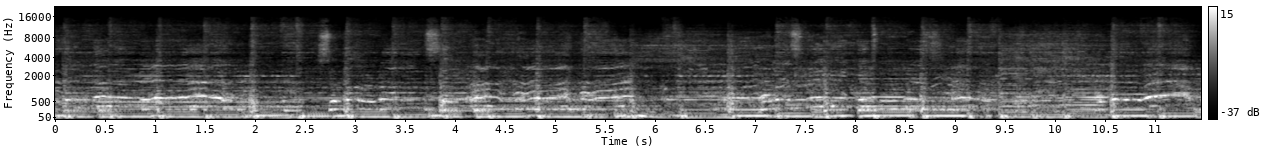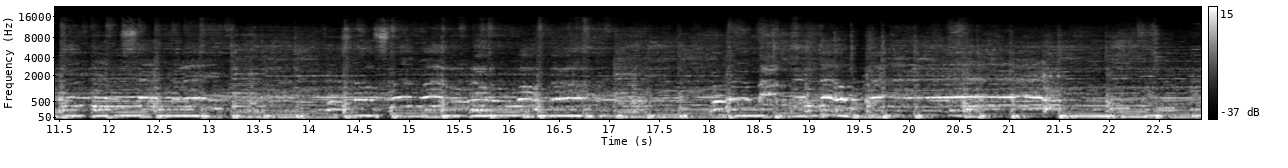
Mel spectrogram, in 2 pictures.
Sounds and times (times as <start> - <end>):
Music: 0.0 - 22.9.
